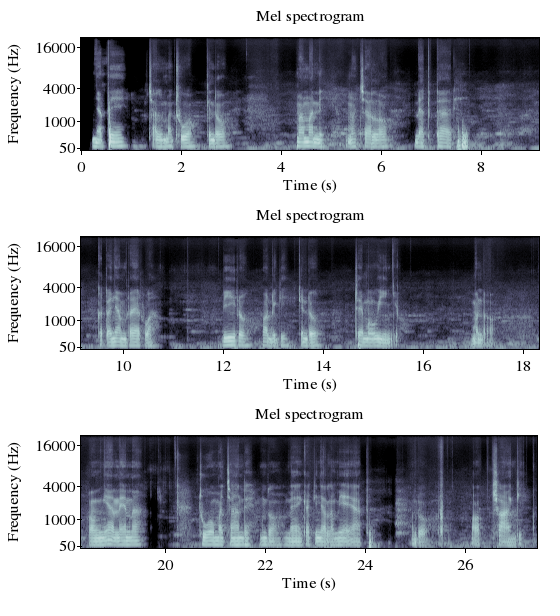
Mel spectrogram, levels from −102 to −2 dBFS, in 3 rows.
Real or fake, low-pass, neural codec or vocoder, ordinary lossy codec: fake; none; codec, 44.1 kHz, 7.8 kbps, DAC; none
